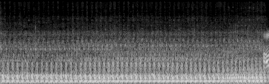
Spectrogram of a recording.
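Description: Quad bike engine running steadily up close at a constant idle-to-low throttle pace, a continuous throbbing drone with a faint rhythmic pulse throughout.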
